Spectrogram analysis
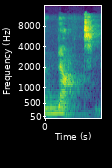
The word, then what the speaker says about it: nut: Nhớ đọc là nut, đâu đọc là nút nhá.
